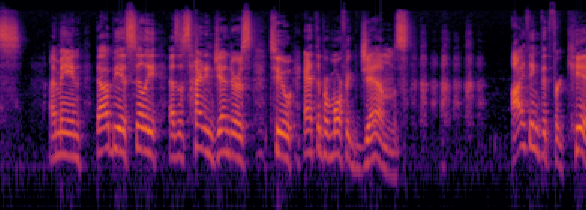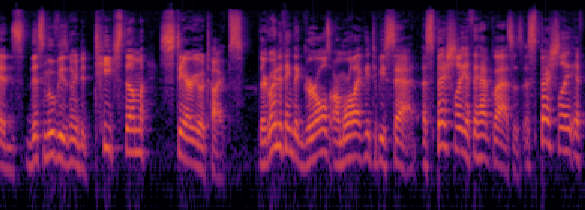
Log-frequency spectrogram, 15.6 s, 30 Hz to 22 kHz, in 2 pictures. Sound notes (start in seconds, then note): 5.4 heheh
